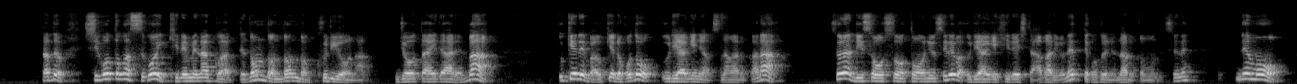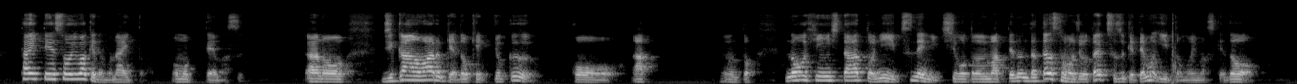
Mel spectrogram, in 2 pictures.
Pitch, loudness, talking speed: 155 Hz, -22 LUFS, 400 characters per minute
